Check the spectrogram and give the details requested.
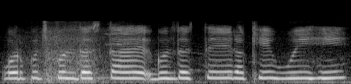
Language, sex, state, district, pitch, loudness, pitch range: Hindi, female, Madhya Pradesh, Bhopal, 285 Hz, -16 LUFS, 280-295 Hz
